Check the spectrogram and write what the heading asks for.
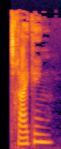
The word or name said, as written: trekking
